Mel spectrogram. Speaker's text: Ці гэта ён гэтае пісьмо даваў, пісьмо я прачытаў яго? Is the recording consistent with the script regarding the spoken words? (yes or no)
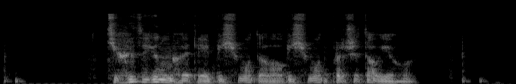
yes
